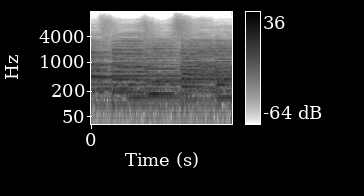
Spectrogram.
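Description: Mixed church choir singing a hymn verse with upright piano accompaniment, several voices holding notes together and moving to a new chord every half second to a second.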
